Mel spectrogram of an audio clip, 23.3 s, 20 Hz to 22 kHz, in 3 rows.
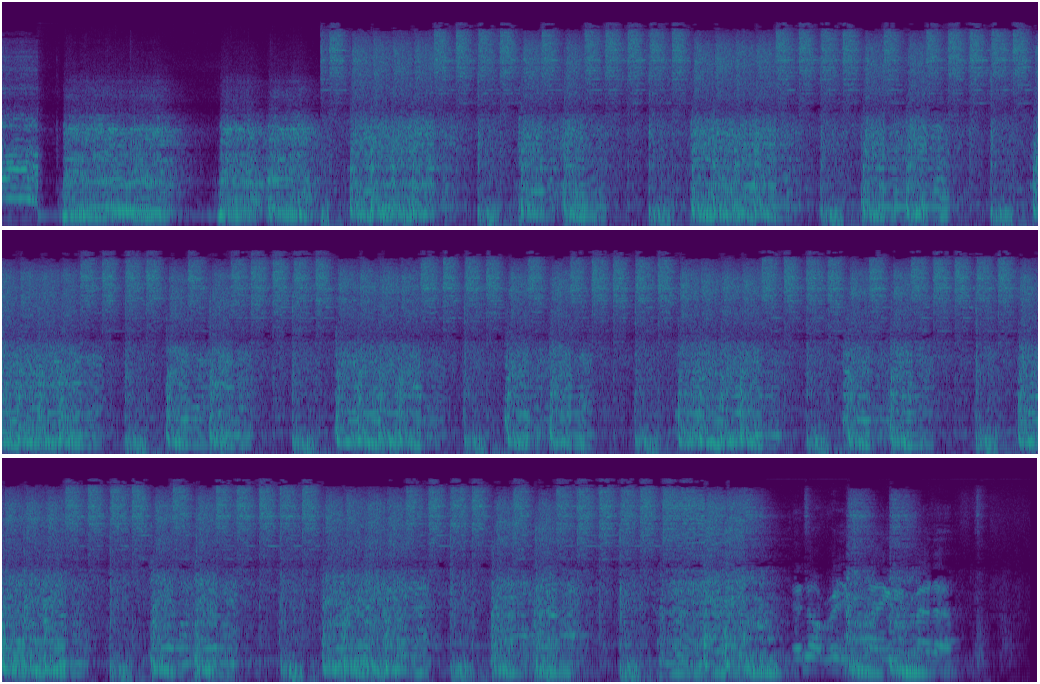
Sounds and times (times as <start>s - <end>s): Music: 0.0s - 23.0s
Speech: 21.5s - 22.8s.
